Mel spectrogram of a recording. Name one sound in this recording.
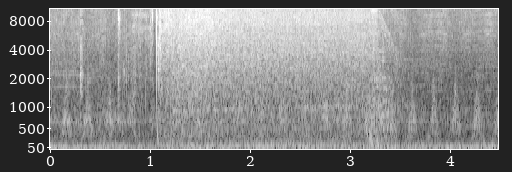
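A mining laser hisses steadily.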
